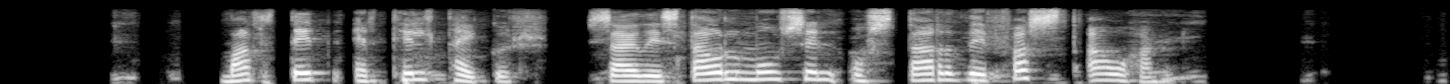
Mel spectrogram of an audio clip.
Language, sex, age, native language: Icelandic, female, 30-39, Icelandic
